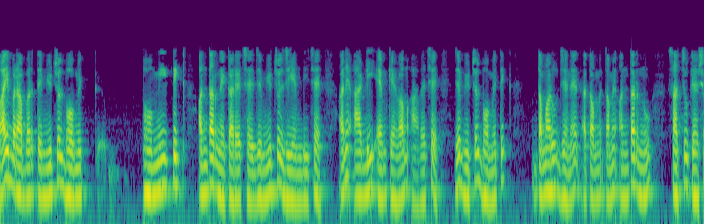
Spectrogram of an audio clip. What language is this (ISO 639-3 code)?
guj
